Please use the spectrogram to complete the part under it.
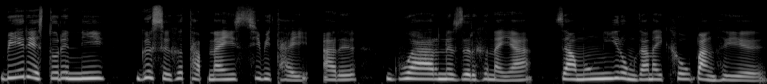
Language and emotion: Bodo, happy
